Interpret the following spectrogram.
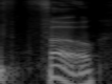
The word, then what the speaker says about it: Foe: He says it's pronounced like foe, like how like a rapper or Southern people would say the number 4.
